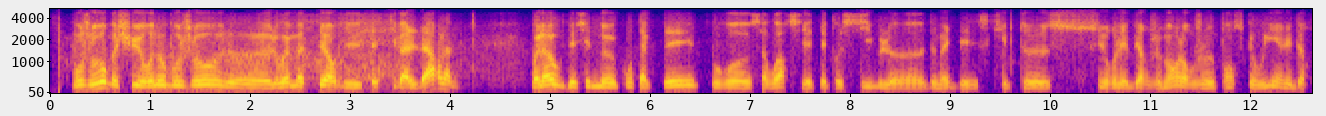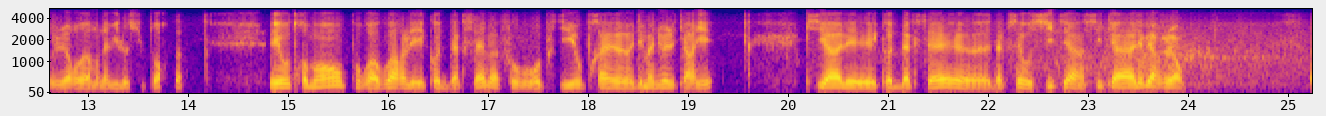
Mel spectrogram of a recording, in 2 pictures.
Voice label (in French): message telephoniques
